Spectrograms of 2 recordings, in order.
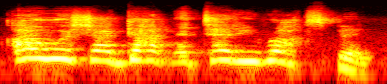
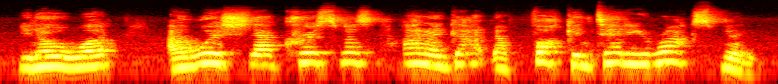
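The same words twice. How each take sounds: First: High, loud, emphatic yell; louder mock defiance. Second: High-pitched indignant retort; mock outburst. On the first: Mark Wahlberg's character defying Ted's dare, loud mock yell. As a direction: throw it back louder and much higher. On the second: Mark Wahlberg's character lashing out at Ted, mock outburst. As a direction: spit out the complaint in a raised, higher voice. Acted angry wish at Ted.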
